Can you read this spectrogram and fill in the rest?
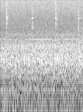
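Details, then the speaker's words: Husqvarna push mower with auto choke, fuel just turned on, pulling back the blade brake bail: light sharp clicks as the shut-off switch deactivates normally, before a no-start. "that's actually the the shut off switch deactivating which is good"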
